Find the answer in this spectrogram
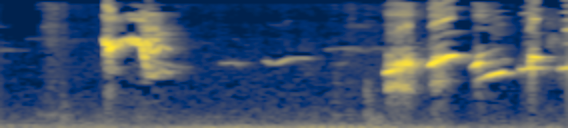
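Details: Oriental magpie-robin lure song meant to provoke a kept rival into singing with tail fanned; a buzzy high burst, a few soft thin whistles, then a quick string of bright slurred notes.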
